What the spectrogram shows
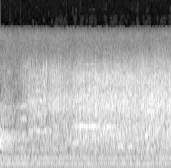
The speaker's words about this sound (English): Now, ladies, clap for yourself.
